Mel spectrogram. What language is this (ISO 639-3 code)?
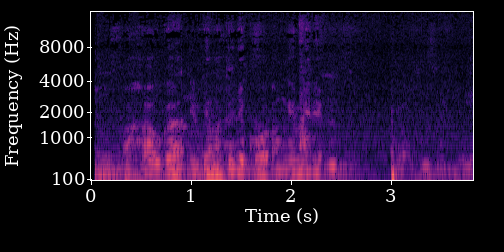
kin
